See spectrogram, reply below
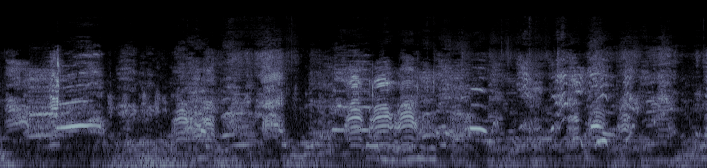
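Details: Several ducks at a zoo call together in loud, nasal honks and quacks that overlap and repeat with hardly a pause. Faint voices may sit underneath.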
